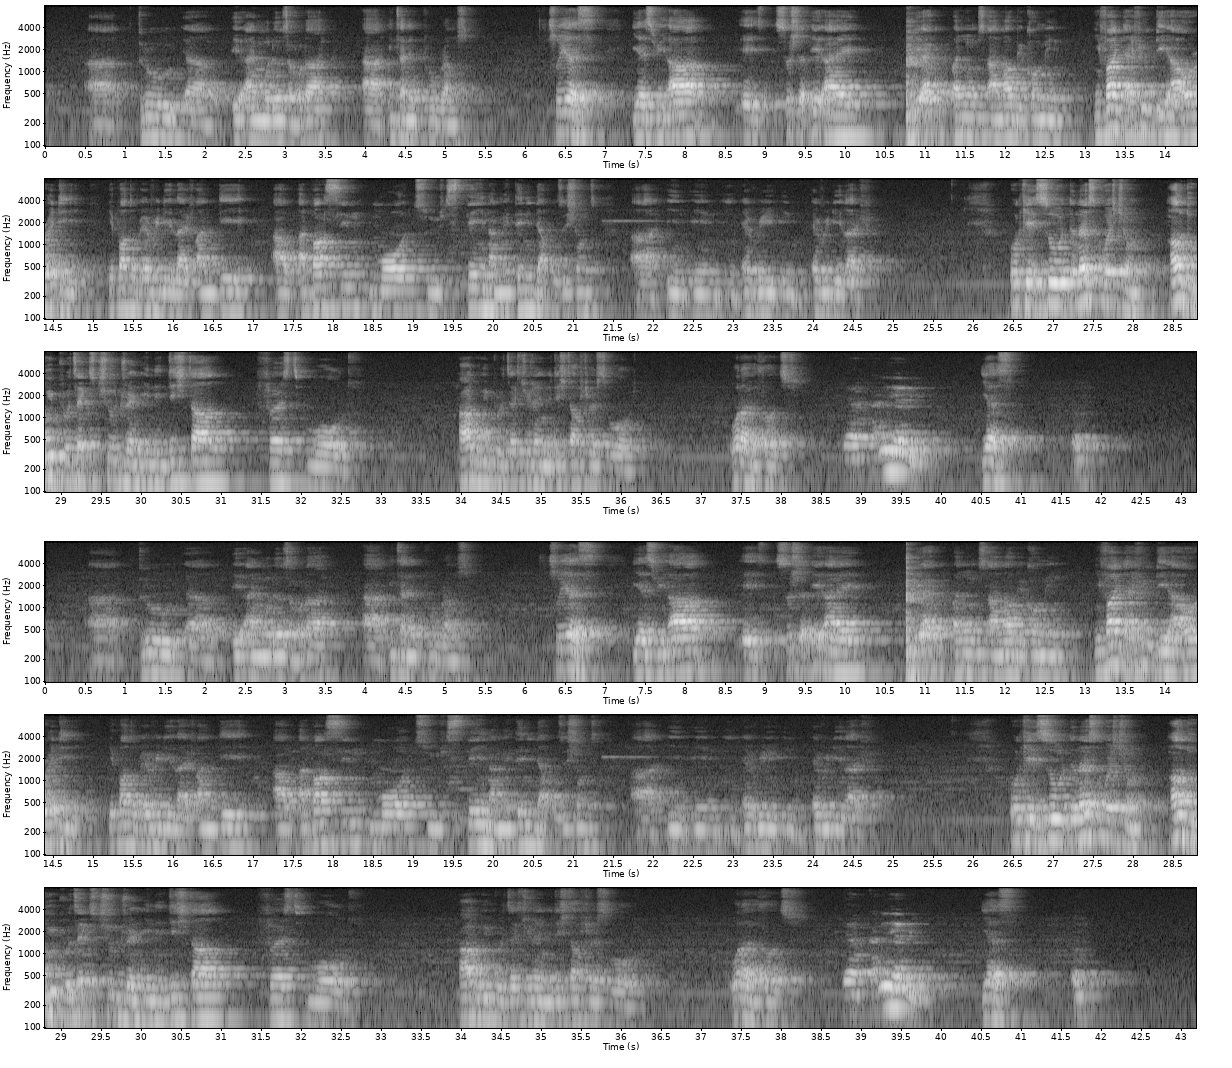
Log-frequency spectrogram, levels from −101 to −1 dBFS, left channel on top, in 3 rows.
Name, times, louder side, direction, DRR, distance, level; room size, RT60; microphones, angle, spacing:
voice 1, 0.5-3.6 4.0-5.3 6.3-6.9 7.3-8.3 8.6-10.2 10.9-12.7 13.1-14.9 15.2-16.9 17.2-21.3 21.7-24.7 26.0-28.1 28.4-31.0 31.5-32.6 34.0-36.2 37.4-38.2 40.5-40.9, left 2 dB, 45° left, 3 dB, 0.5 m, -26 dB
voice 2, 38.8-39.7 41.6-41.8, equal, 60° right, -1 dB, 0.9 m, -24 dB
4.3 x 3.3 x 2.3 m, 1.2 s
head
